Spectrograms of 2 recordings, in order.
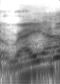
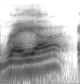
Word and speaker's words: Rea: You know, there's fucking three letters in my name. How difficult is it to say Ray? – Right. – You know? – Yeah. – It is challenging though. I think R-A-Y would be a lot more explanatory for people.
